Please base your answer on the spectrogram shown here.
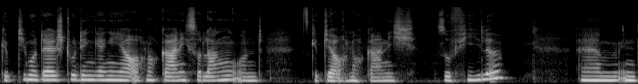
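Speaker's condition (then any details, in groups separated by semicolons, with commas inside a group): No condition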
